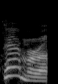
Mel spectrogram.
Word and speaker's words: Tamara: Tamara. Tamara? Tamara. Tamara. Tamara. Tamara. It rhymes with camera.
